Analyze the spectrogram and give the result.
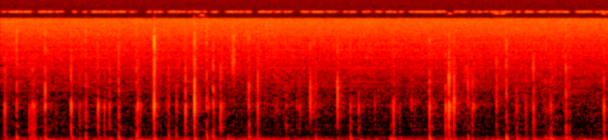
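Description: A soft plastic cream tube is held in the hand and scratched and tapped with nails and fingertips. Quick, quiet, crisp clicks and scratches follow one another in a steady patter over a low background hum.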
